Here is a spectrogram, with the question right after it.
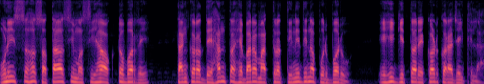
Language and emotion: Odia, neutral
